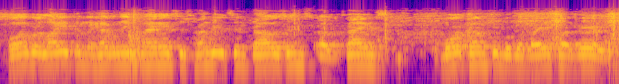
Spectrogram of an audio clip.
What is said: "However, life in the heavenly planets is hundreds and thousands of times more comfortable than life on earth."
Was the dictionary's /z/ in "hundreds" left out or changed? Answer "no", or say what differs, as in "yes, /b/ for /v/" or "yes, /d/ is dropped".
no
